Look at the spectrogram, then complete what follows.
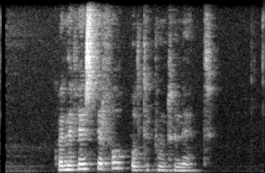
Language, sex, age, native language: Icelandic, female, 50-59, Icelandic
